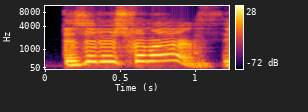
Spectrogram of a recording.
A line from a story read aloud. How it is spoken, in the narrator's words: he bellowed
